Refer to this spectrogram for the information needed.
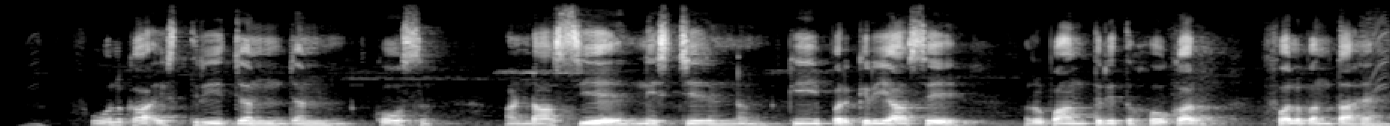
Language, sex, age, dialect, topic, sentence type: Hindi, male, 18-24, Marwari Dhudhari, agriculture, statement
